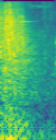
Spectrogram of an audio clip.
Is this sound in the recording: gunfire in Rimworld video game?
yes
